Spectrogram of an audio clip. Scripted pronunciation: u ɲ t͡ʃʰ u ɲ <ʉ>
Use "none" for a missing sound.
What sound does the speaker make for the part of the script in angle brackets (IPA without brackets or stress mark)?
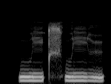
ʉ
